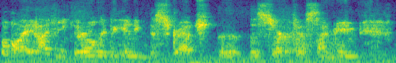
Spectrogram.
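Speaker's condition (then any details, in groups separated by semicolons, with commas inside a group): Parkinson's disease; diagnosed 5-6 years ago, hand tremors, deep brain stimulation both sides, first 1.5 years ago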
